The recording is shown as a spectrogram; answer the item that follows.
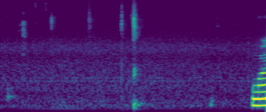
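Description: A few computer keyboard keystrokes clicking at irregular intervals, the loudest about a second in, while code is being edited.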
